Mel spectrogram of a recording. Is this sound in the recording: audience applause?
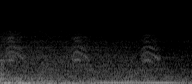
no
